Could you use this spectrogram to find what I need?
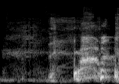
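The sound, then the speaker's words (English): A short fit of harsh, raspy coughing after smoking cannabis, three or four rough bursts in quick succession growing louder, with a faint strained exhale before them. “Cannabis cough.”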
